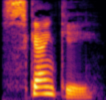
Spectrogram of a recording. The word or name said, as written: skanky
